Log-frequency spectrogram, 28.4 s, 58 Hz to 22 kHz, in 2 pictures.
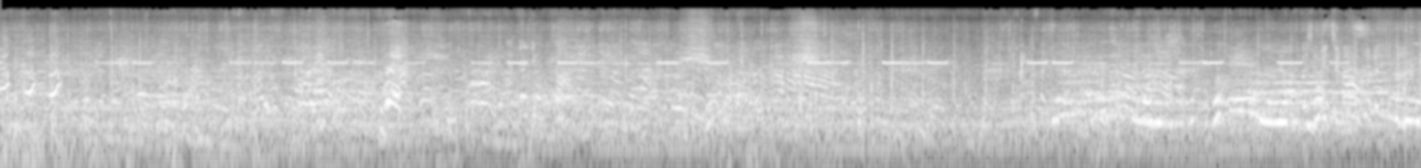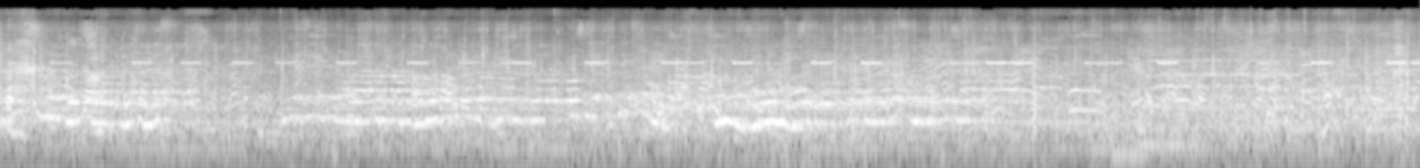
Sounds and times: Outside, urban or manmade: 0.0 - 28.4
Run: 0.0 - 28.4
Speech: 0.8 - 9.4, 10.2 - 28.4.

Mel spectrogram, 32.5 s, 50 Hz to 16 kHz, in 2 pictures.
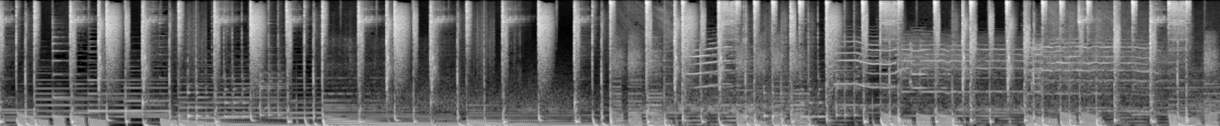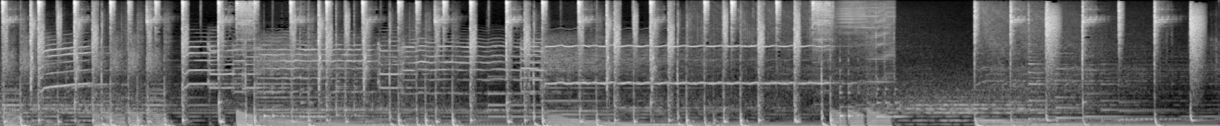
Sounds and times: Music: 0.0 - 32.5.

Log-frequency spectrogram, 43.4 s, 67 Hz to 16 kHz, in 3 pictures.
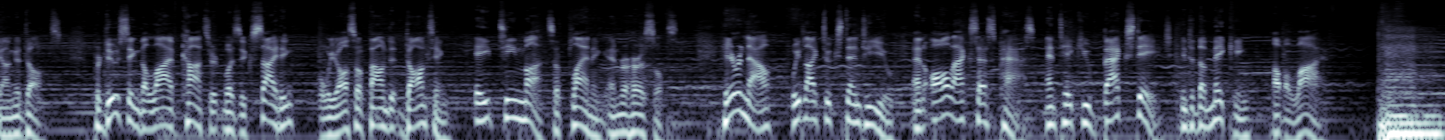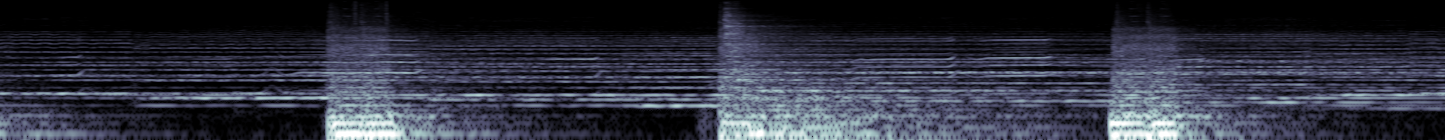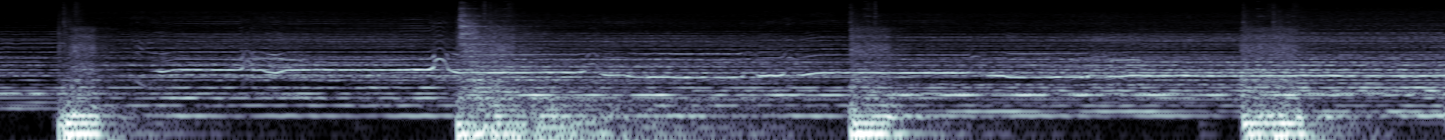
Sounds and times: Speech: 0.0 - 13.4
Music: 0.0 - 43.3.

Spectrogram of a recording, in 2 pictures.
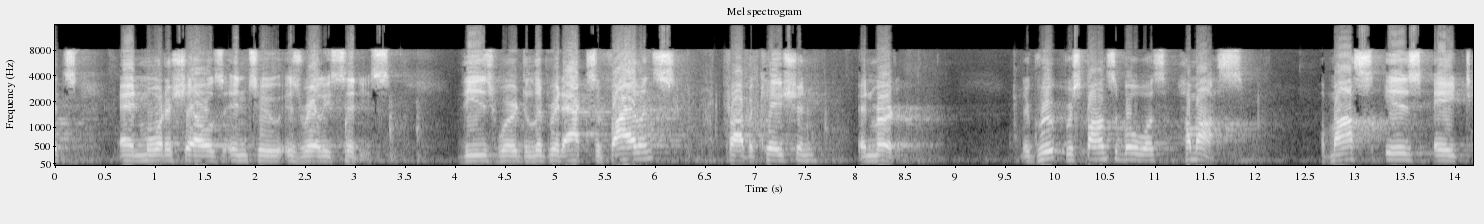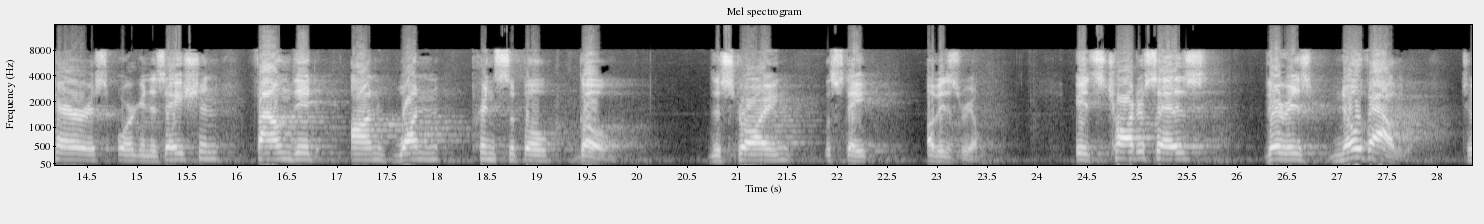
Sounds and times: Male speech, man speaking: 0.0 - 3.4, 4.1 - 8.6, 9.7 - 12.0, 12.7 - 20.0, 20.8 - 23.6, 24.4 - 28.3
Narration, monologue: 0.0 - 28.3.

